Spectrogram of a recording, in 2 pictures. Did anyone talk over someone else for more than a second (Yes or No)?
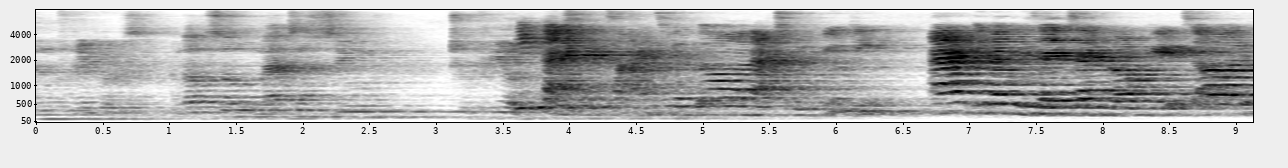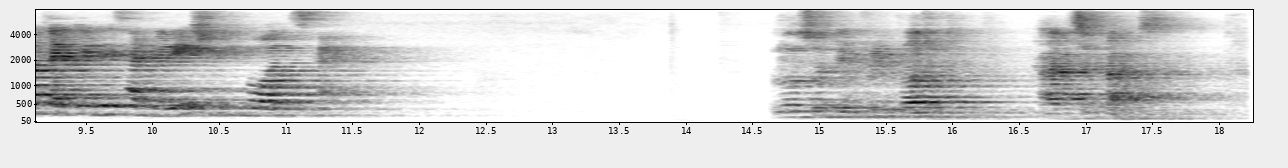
Yes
